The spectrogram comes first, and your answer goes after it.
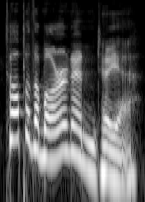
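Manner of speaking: a playful stage-Irish greeting; sing-song Irish accent. Shown as a demonstration. Streamer jokes to chat in a mock Irish accent. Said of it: "sing-songy like this".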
